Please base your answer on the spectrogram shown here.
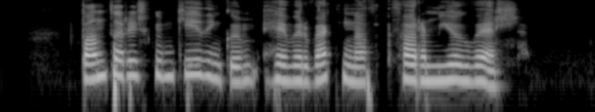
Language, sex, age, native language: Icelandic, female, 30-39, Icelandic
